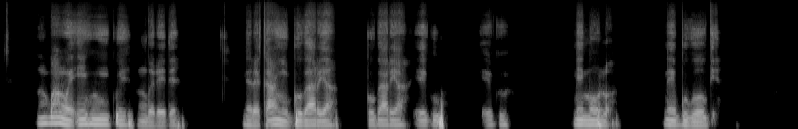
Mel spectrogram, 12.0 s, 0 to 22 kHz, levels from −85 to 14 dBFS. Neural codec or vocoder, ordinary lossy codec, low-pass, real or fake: autoencoder, 48 kHz, 32 numbers a frame, DAC-VAE, trained on Japanese speech; none; none; fake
